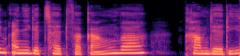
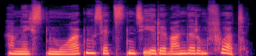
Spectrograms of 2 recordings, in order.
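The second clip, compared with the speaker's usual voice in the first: ordinary delivery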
